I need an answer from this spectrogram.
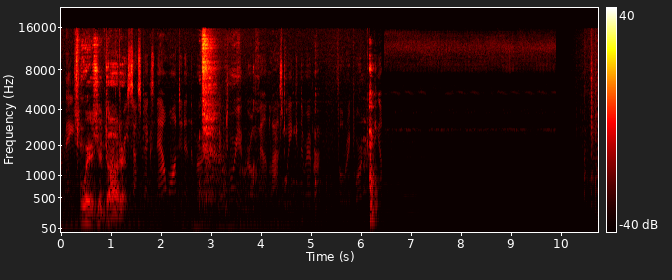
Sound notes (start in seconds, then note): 6.4 crickets chirping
